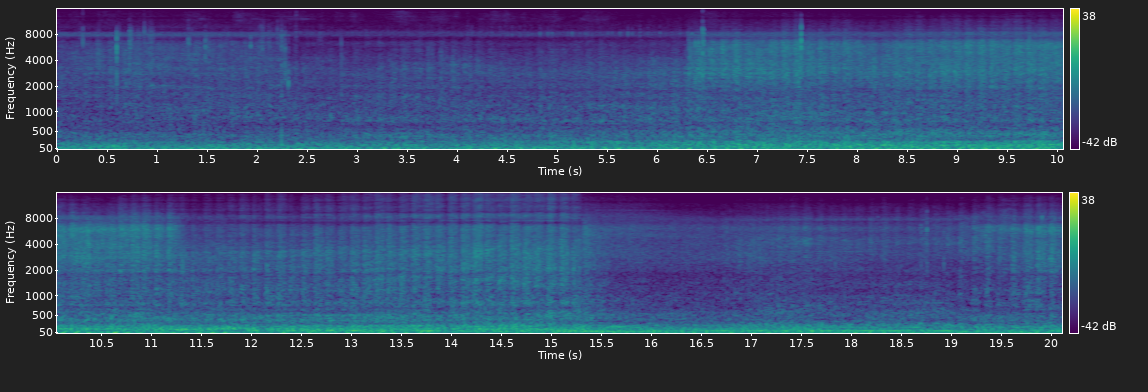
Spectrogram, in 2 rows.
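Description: Santa Fe 3751, a 4-8-4 steam locomotive, running past on the tracks below with its train: a heavy, steady rumble of engine and wheels on rail that grows louder about a third of the way in, with a hiss that comes and goes in the middle.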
